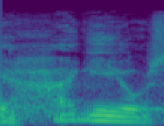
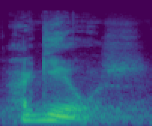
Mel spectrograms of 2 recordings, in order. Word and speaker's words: hagios: We would say hagios. They say agios.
